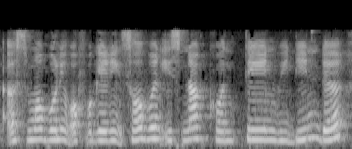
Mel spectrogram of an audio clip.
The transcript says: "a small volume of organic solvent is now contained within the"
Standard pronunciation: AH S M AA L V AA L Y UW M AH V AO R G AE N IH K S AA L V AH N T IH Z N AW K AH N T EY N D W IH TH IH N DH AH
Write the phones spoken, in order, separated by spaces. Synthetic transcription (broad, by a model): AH S M AA L B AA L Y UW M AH F AO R G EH N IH K S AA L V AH N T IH S N AW K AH N T EY N W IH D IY N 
